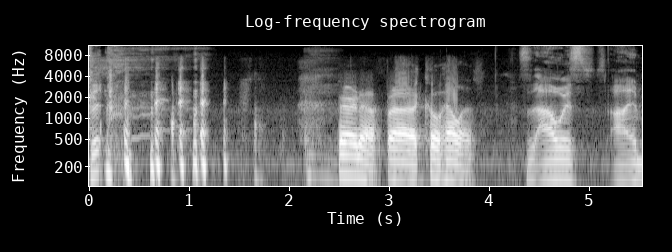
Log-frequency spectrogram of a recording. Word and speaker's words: Qoheleth: it out loud and don't know how to pronounce it fair enough uh co hellas so i always uh in my head it's quelleth yeah and yeah they are releasing a soundtrack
